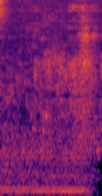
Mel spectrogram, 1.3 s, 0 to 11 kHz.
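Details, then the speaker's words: Kitchen grey water pump in France lifting water 2 metres to the sewage line, recorded right beside the pump as the sink drains: low steady hum about a second, then clean cutoff as float switch drops. Normal cycling. "And the reason you hear the pump stopping and starting is because there's a flotation device inside the pump, and the pump only kicks in when the device gets up to a certain level. One short burst and it's pushed enough water up the pipe, and it won't kick in again until the level"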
